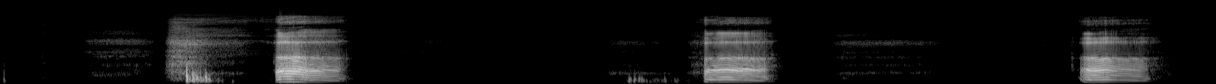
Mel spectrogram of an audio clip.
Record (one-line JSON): {"exhalation_length": "12.2 s", "exhalation_amplitude": 31699, "exhalation_signal_mean_std_ratio": 0.3, "survey_phase": "beta (2021-08-13 to 2022-03-07)", "age": "65+", "gender": "Male", "wearing_mask": "No", "symptom_none": true, "smoker_status": "Ex-smoker", "respiratory_condition_asthma": false, "respiratory_condition_other": false, "recruitment_source": "REACT", "submission_delay": "2 days", "covid_test_result": "Negative", "covid_test_method": "RT-qPCR", "influenza_a_test_result": "Negative", "influenza_b_test_result": "Negative"}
